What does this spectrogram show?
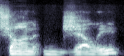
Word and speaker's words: Hjelle: The other side, they're going against Sean Hjelle.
